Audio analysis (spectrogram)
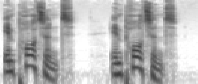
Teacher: And again, the second syllable is stressed. Important. Sometimes the T at the end gets cut.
